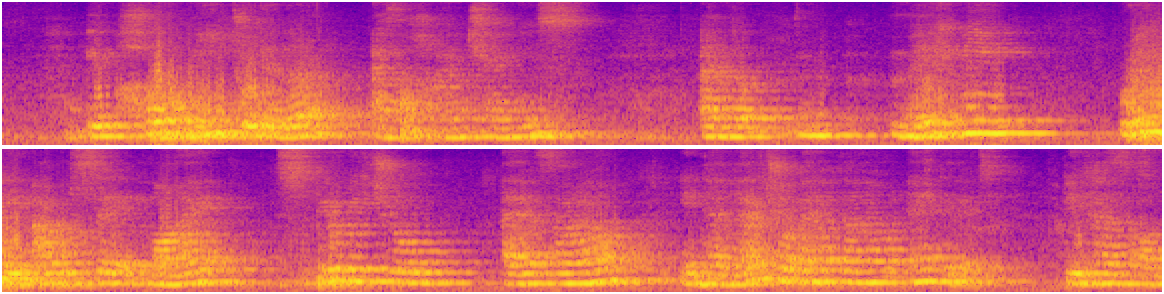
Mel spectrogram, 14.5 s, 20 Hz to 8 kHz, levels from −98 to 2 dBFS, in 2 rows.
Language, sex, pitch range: Chinese, female, 200-260 Hz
